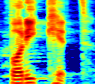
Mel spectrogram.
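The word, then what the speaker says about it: परीक्षित्: So instead we get rid of the sha, parikit.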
